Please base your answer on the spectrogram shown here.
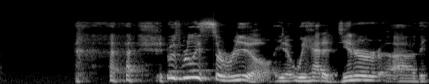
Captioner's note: chuckling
